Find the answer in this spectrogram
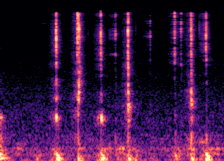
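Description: Computer keyboard keys clicking: about eight quick, uneven keystrokes as a word is typed.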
